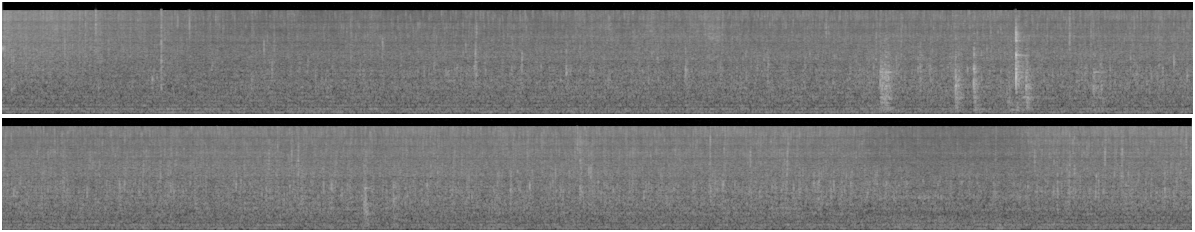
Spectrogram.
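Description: Cubes of pork belly sizzling steadily as they fry in a pan, with a few sharp knocks about halfway through.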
